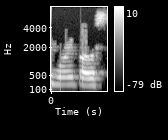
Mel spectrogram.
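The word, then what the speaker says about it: rooibos: Uh the mask for this step, I mean our this facial is our cranberry royos moisture mask. And everyone always asks me how do you pronounce that? It's Royos.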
